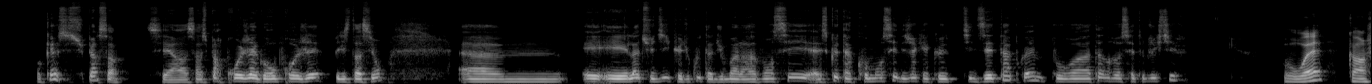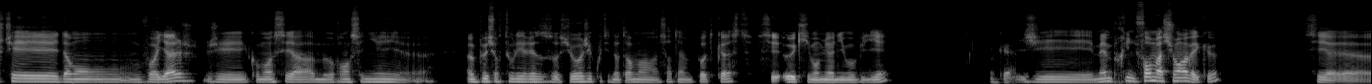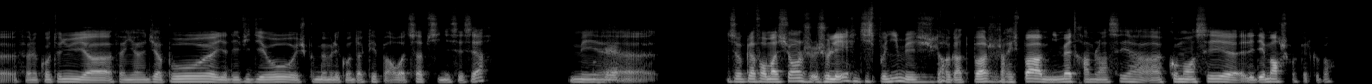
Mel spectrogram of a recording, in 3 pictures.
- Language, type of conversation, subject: French, advice, Pourquoi ai-je tendance à procrastiner avant d’accomplir des tâches importantes ?
- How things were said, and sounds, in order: drawn out: "Hem"; other background noise; drawn out: "J'ai"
